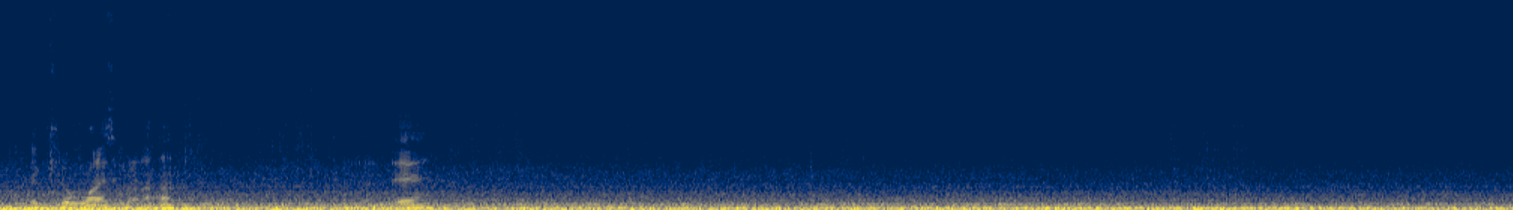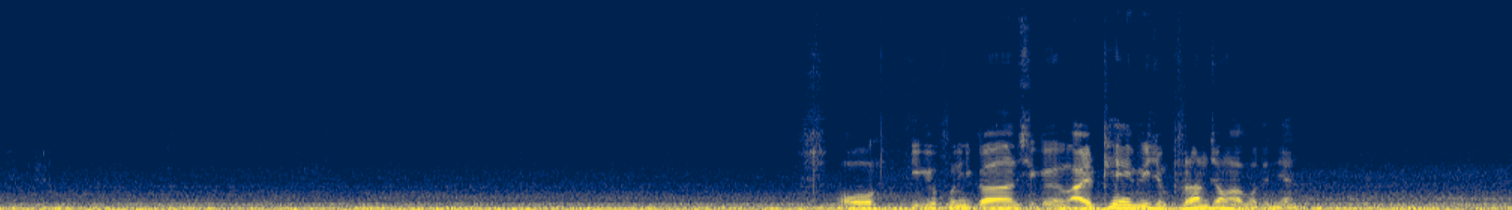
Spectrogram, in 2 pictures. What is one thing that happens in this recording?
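Tyres rumble low and steady on the road.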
